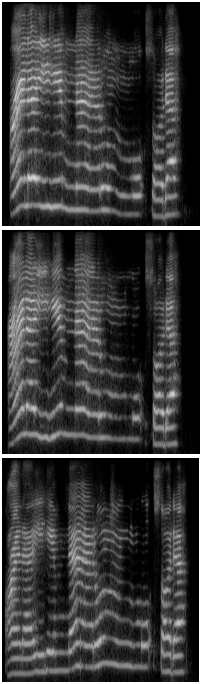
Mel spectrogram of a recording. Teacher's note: ambil gunah langsung lebur ke mim tapi ditahan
